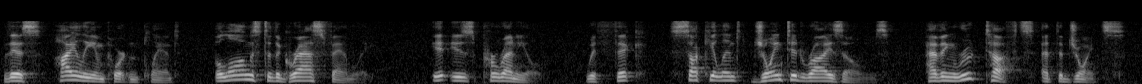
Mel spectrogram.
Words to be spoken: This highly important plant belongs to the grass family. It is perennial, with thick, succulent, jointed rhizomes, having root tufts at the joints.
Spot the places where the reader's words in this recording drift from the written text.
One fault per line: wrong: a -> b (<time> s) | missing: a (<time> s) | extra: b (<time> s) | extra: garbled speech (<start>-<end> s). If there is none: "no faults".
no faults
